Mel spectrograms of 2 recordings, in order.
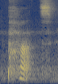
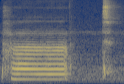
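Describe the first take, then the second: First: "pat" breathed out, unvoiced and soft; whispered pat. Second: "pat" said as one smooth word after the sounds; blended word. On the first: Teacher repeats the word for parents, in a whisper. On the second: Teacher showing the blended word to parents, slow demo. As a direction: join the sounds into "pat" at the end. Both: Shown as a demonstration. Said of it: "we're gonna go".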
